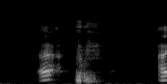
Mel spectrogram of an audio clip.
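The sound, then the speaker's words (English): Three short bursts of coughing and throat clearing, the middle one rougher and longer, separated by brief pauses with no talking around them. “I'm trying not to like cough so much, but it's not helping.”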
